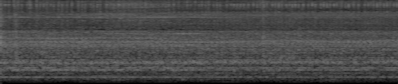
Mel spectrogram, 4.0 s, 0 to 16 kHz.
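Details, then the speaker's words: 386 motherboard in an IBM XT case, large hard drive after swapping the 130 W power supply for 200 W: steady even whir with faint whine and light seek ticks; the drive now spins up normally. "We got a 200 watt power supply in here now, and now the hard drive boots exactly as it should."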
